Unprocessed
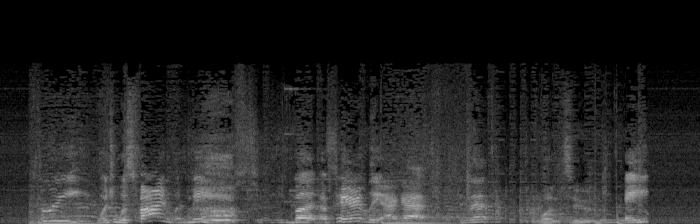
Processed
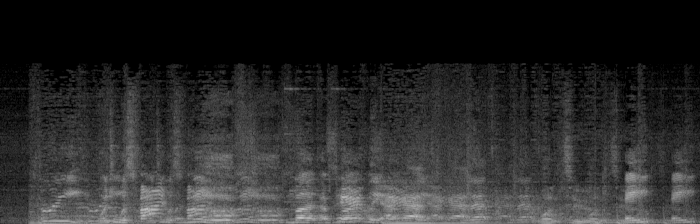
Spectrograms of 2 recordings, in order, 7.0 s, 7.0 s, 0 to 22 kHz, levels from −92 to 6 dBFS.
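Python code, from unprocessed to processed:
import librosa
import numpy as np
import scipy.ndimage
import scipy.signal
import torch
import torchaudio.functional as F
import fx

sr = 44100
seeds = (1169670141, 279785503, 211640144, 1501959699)

y = scipy.signal.sosfilt(scipy.signal.butter(2, 51.0, 'highpass', fs=sr, output='sos'), x)
y = fx.echo_feedback(y, sr, ms=466, feedback_pct=25, wet_db=-6.5)
y = fx.room_shoebox(y, sr, seeds[0], volume_m3=120.0, walls='furnished', distance_m=0.42)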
